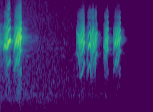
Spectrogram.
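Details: Barn swallow chatter call: two sharp, high chirps, a pause of about a second, then four quicker scratchy twitters in a row.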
